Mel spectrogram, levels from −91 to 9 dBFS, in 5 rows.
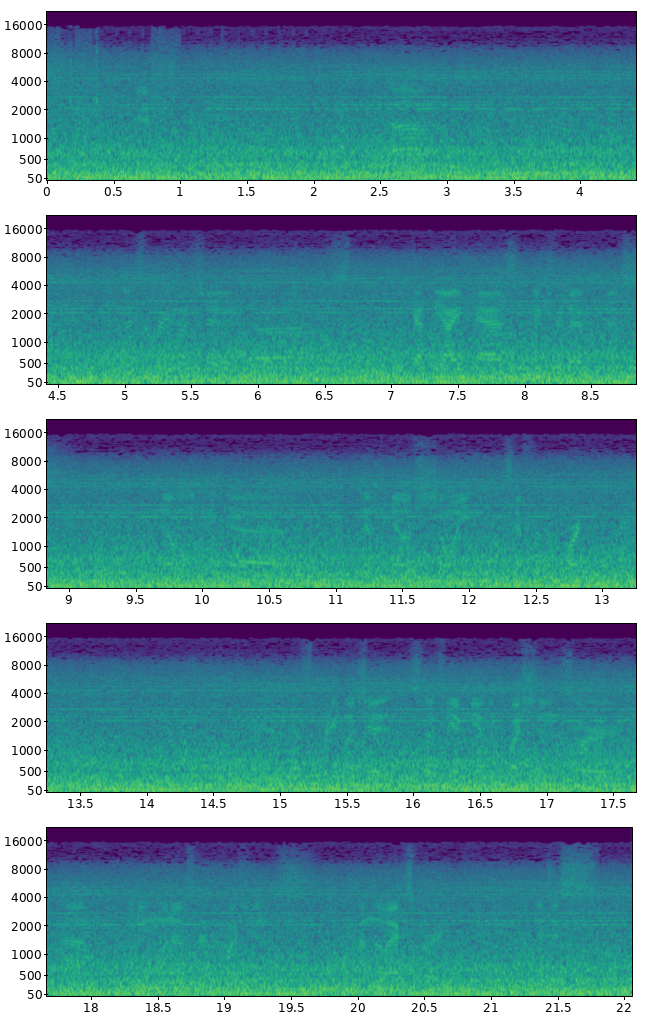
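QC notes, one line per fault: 0.0–2.0 s, Wi-Fi interference: a steady ticking about ten times a second, roughly 20 dB below the signal. A nearby Wi-Fi radio's beacon, repeating every 102.4 ms, is being rectified by the audio circuit and heard as regular clicks.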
